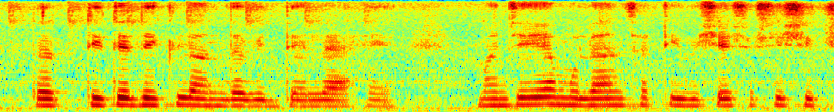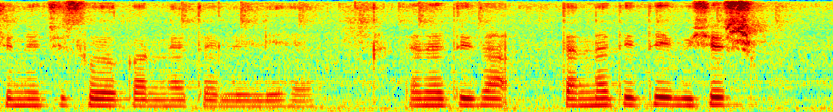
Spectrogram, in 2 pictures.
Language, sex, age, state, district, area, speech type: Marathi, female, 30-45, Maharashtra, Amravati, rural, spontaneous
